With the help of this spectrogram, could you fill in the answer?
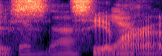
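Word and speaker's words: Xiomara: Publishers Weekly said debut novelist Acevedo's free verse gives Ziamara, how do you pronounce the main character's name? I want to say Ziamara, but I'm not. – Ziamara? Okay. Yeah, because it's on, well, one of her poems goes through that pronunciation. – Okay, Ziamara. Yeah. Okay, all right. Yeah. So I was correct.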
